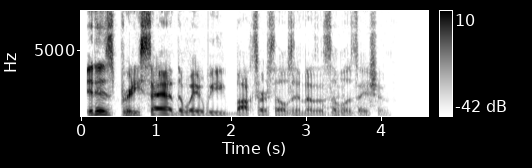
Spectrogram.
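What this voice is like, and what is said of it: Stuffy, congested nasal voice. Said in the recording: “I sound like an idiot, though, because my dang nose is all stuffy.”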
